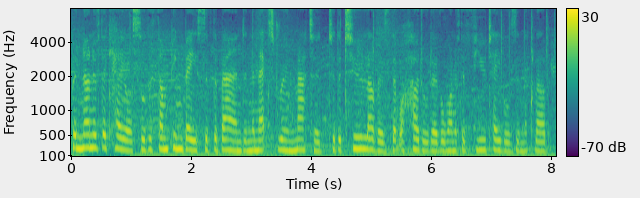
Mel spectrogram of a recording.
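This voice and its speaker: Female narrator for an audio drama, measured and descriptive, music bed clearly under her voice. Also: medium pitch, fairly even intonation, darkish tone. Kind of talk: scripted narration.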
